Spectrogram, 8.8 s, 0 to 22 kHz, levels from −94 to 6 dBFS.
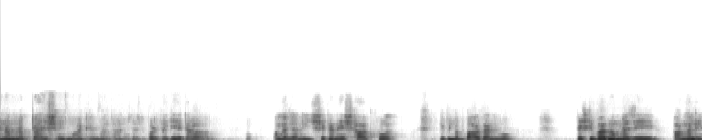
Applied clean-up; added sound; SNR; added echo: neural mask model DeepFilterNet 3.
